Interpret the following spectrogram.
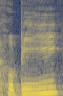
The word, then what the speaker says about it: Hobbii: a while ago, and a lot of Danes, they will just say hobby because, and not say it like Hobbii because there's two e's, right? So you need to like drag it out like that, Hobbii.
